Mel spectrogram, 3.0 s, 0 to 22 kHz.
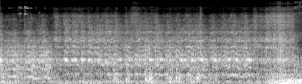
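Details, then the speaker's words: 1967 Ford Galaxie 500 with an audible vacuum leak: on restart the starter churns unevenly for over two seconds before the engine catches roughly with a little gas. A hard start that needs throttle. "No, it wants me to give it It wants me to give it gas. There. You give it a little bit of gas. She fires right up."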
